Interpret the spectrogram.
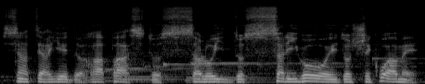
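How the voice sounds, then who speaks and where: Man acting as middle-aged farmer dad, medium pitch, halting, tender, protective, game roleplay, music clearly behind. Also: fairly even intonation, natural voice. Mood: remorseful, tender. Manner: halting, plain-spoken, searching for words. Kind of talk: improvised online game roleplay in French.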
